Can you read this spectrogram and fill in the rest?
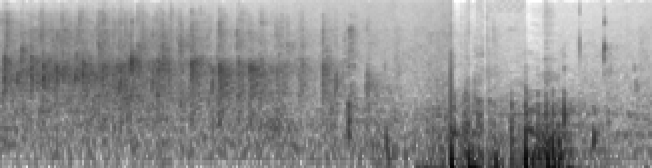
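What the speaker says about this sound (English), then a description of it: "Let us give him a big round of applause." Applause from the audience at a tax conference inaugural session, a full crowd clapping that carries on and thins out toward the end, where a few louder close thumps and handling knocks come through.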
